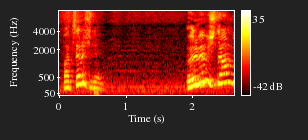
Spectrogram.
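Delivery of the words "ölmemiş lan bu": shocked. Acted. Friends discover the dead moderator alive.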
